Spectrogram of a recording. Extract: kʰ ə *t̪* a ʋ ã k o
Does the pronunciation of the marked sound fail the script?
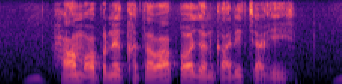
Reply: no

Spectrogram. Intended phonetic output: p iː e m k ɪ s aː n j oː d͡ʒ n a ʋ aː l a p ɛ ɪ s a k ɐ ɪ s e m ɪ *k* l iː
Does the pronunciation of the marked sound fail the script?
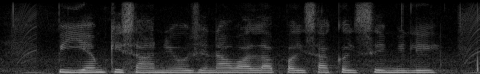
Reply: yes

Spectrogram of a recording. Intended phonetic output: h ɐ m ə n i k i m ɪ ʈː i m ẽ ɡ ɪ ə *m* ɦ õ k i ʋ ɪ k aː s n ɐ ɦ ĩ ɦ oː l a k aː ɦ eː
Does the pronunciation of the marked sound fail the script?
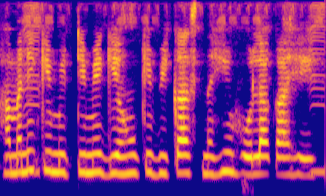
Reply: yes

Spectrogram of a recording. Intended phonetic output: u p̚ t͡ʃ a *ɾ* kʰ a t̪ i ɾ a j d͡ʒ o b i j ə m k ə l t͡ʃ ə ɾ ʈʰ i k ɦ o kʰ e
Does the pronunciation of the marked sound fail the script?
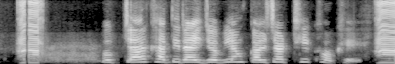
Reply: no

